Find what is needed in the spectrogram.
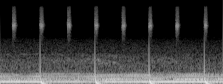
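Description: Modular synthesizer (Eurorack) electronic music: a steady low drone under sustained tones, with a pulse of short high ticks about four times a second and a low thump about twice a second.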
